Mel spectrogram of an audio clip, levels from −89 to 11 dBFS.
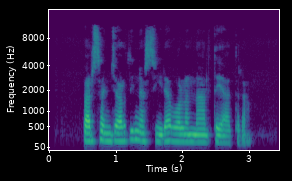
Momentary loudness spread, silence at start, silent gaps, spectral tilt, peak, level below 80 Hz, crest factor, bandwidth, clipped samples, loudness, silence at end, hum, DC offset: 13 LU; 0.5 s; none; -5.5 dB/octave; -8 dBFS; -78 dBFS; 20 dB; 11.5 kHz; under 0.1%; -27 LUFS; 0.45 s; none; under 0.1%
